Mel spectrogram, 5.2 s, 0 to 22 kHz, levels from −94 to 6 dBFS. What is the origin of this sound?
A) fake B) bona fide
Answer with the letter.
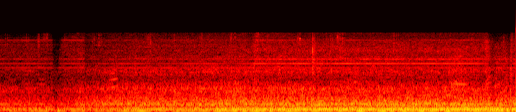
B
